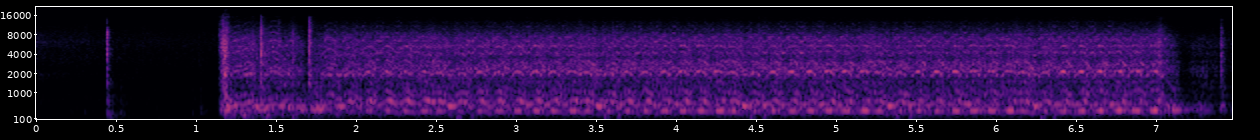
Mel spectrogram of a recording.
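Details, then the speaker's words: 1989 Ford F250 7.3L IDI diesel, sat 6 years, cranked by jumping the starter solenoid: steady cranking about three turns a second for six seconds, never catches; no fuel delivery, fuel filter missing. "right now like I said we cannot start this truck because we don't have a fuel filter on it"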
